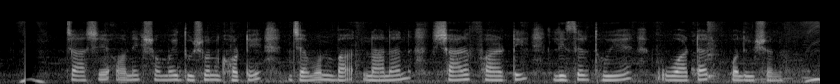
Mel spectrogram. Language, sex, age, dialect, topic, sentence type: Bengali, female, 18-24, Western, agriculture, statement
